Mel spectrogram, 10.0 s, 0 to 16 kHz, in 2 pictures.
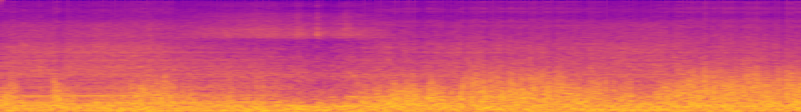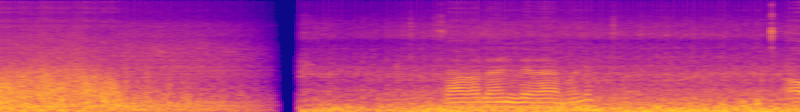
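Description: Bajaj Pulsar NS200 single-cylinder engine running under way, mixed with wind rushing over the microphone while riding. The sound cuts out for a moment about seven seconds in, then the riding noise picks up again.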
